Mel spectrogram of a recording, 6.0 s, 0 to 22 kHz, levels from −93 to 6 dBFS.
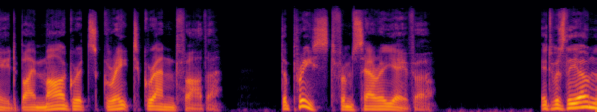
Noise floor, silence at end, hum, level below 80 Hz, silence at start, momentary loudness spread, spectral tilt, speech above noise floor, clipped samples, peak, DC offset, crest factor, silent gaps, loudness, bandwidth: -65 dBFS; 0 s; none; -46 dBFS; 0 s; 11 LU; -5.5 dB/octave; 46 dB; under 0.1%; -4 dBFS; under 0.1%; 18 dB; none; -21 LUFS; 16 kHz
